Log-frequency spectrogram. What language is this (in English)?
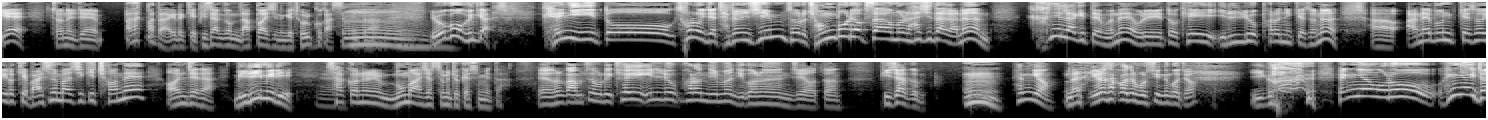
Korean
